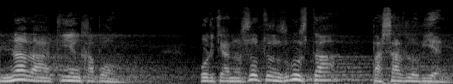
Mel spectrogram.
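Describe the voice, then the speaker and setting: Amid noticeable background noise and audible room echo, a man speaks at a fairly slow pace with ordinary pitch variation. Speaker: priest and retired missionary. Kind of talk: sermon. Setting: sanctuary with congregation, broadcast on radio.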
